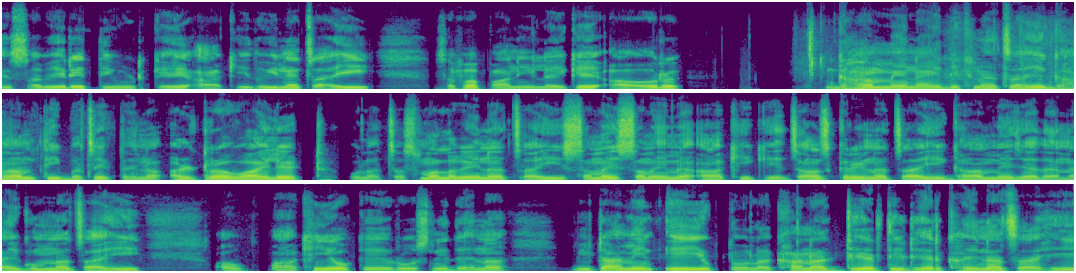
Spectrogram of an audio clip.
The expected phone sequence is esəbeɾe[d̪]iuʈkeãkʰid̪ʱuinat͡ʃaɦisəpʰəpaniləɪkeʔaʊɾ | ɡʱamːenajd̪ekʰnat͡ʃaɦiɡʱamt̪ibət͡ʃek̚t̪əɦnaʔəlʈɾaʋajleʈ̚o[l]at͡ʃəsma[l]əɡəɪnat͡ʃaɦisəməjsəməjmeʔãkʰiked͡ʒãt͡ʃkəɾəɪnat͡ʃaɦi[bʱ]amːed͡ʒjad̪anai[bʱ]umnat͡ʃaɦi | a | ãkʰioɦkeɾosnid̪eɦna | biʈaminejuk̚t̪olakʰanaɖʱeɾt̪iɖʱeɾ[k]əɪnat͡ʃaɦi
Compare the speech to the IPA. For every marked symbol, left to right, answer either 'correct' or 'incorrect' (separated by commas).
incorrect, correct, correct, incorrect, incorrect, incorrect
